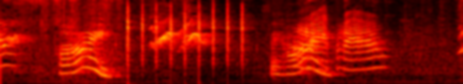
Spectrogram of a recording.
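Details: Caged Indian ringneck (rose-ringed parakeet) playing on its cage mimics human speech in two short, voice-like phrases, with a run of sharp clicks and a brief chirpy whistle between them.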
